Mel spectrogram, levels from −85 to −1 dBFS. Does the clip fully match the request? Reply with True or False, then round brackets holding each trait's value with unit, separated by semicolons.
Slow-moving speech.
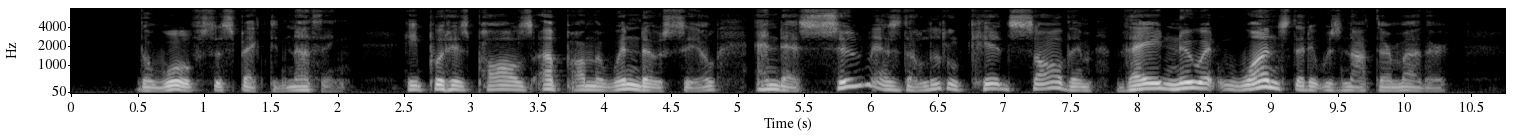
False (175 wpm)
